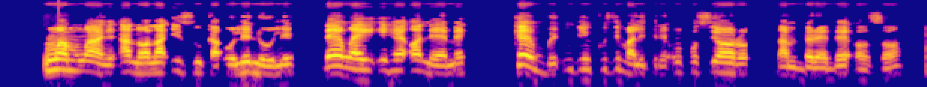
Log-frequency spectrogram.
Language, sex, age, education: Igbo, male, 15-29, tertiary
